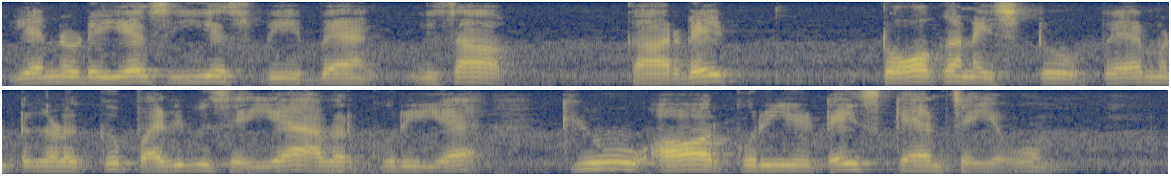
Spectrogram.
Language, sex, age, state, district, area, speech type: Tamil, female, 60+, Tamil Nadu, Coimbatore, urban, read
